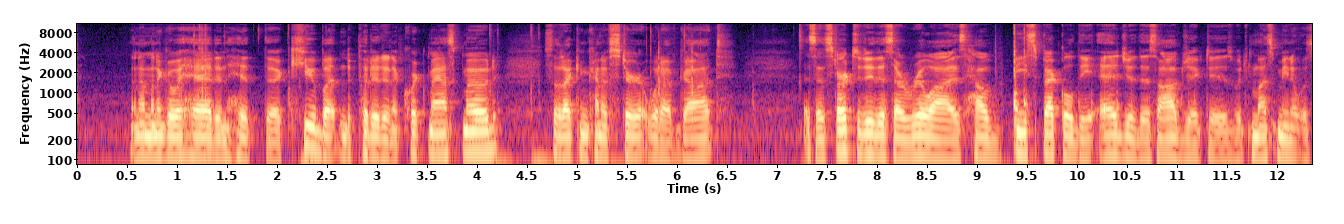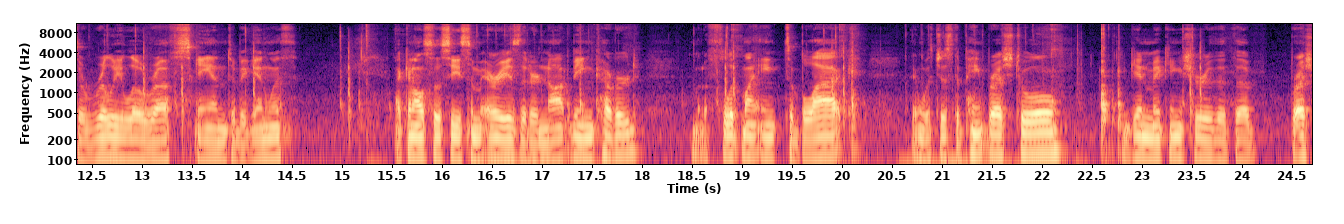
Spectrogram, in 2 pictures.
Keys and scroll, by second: 2.2 alt+q, 4.1 super+=, 5.3 super+space, 12.7 space, 16.2 [, 20.5 [.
